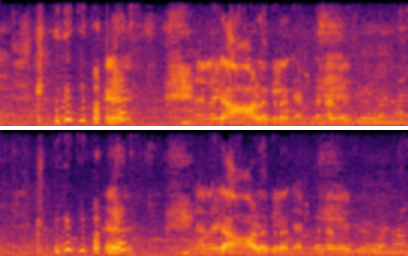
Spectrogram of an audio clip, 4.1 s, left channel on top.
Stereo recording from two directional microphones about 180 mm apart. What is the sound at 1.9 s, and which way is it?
Speech, 30° right (ahead or behind).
